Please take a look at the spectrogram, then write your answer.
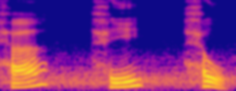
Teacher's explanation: Yang hak tipis, hak kecilnya ha, hi, hu. Ha, hi, hu di pangkal tenggorokan.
